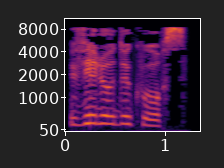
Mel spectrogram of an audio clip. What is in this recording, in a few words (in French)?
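"velo de course", French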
